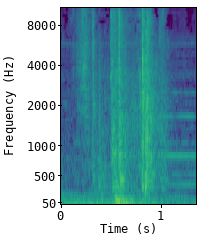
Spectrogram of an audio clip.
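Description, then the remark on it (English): The front door of a mansion opens, with a latch clunk followed by a second soft thud about a quarter second later, then quiet room tone. “As Samantha opens the door, Jade holds up a set of keys.”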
